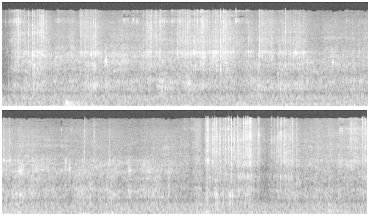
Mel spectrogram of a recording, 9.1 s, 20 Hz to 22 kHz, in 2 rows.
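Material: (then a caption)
Plastic. A plastic measuring tape reel is held in one hand while the other hand turns its crank and handles the case, with the tape strip hanging down. The result is a steady stream of bright, dry ratcheting clicks and scratchy plastic rustling centered near 3 kHz, with a louder burst of clicking a little past the seven-second mark.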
